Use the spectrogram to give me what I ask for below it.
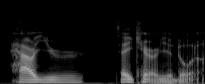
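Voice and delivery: normal talking voice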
